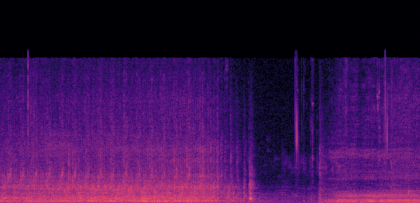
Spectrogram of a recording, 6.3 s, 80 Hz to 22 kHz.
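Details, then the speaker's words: 1949 Armstrong Siddeley Lancaster after test drive, ticking over, heard at rear exhaust: lumpy, uneven pulse about four times a second before dropping away; slight misfire at idle, plug leads or distributor cap suspected, unconfirmed. "yeah if it's misfiring you can hear it at the back and was it misfiring then"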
